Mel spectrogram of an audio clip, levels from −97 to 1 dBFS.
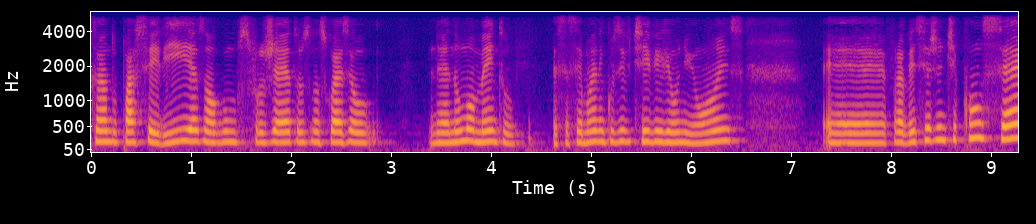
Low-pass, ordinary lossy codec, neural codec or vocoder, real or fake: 5.4 kHz; none; codec, 16 kHz in and 24 kHz out, 1 kbps, XY-Tokenizer; fake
